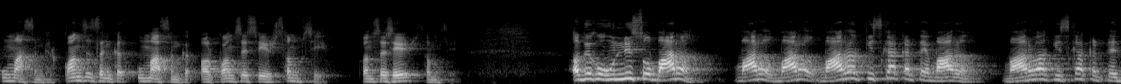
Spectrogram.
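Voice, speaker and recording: A male teacher drills memory tricks for an exam, firing questions and answering them himself. His voice sits fairly high and swings up and down. The room around him is echoey. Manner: animated, repeats answers as call-and-response drills. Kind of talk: mnemonic lecture.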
